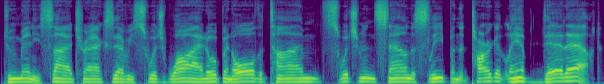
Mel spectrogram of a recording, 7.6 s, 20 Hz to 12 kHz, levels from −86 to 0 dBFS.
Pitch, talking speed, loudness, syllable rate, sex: 125 Hz, 160 wpm, -16 LUFS, 3.7 syllables/s, male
